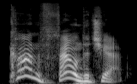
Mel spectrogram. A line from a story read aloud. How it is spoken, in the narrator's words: cried Smith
